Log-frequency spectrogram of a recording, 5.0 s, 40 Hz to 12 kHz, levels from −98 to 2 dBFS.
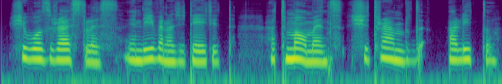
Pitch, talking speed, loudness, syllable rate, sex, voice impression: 205 Hz, 145 wpm, -18 LUFS, 5.1 syllables/s, female, feminine, slightly young, slightly weak, soft, slightly halting, calm, slightly friendly, kind, modest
